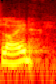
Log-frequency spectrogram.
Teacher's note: Welsh has a voiceless L.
